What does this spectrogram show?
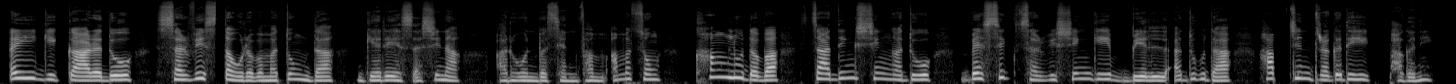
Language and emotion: Manipuri, fearful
